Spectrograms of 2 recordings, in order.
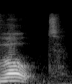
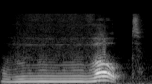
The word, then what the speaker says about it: vote: sounds for w sounds be careful not to do this the word is not W it's V vote every V that you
